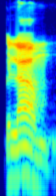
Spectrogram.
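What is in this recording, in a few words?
"gelam", Malay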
